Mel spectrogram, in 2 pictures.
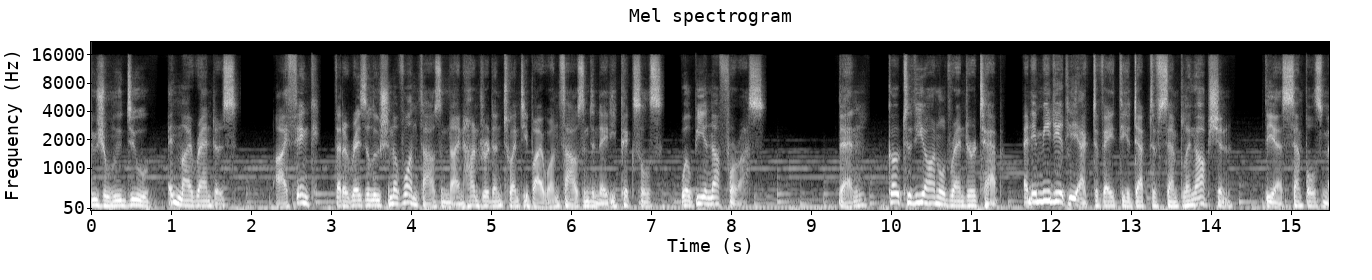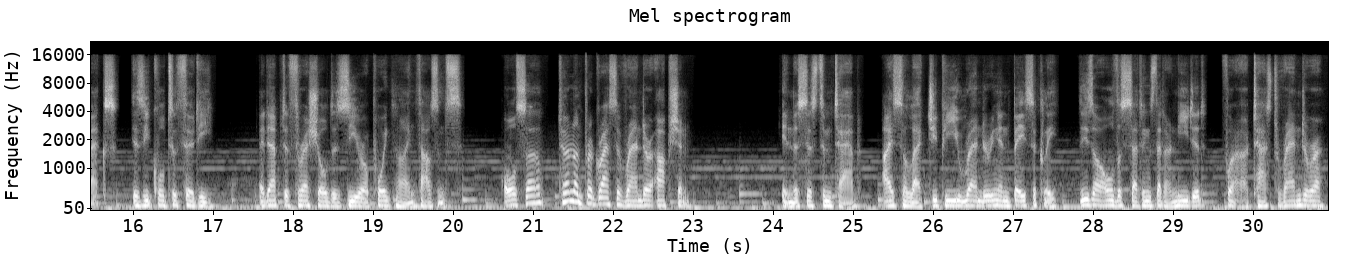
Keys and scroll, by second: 0.2 ctrl+4, 4.1 1, 4.5 9, 5.0 2, 5.3 0, 15.9 3, 16.4 0, 16.7 Return, 18.1 BackSpace, 18.5 Return, 18.8 BackSpace, 18.9 0, 19.4 9, 19.8 Return.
